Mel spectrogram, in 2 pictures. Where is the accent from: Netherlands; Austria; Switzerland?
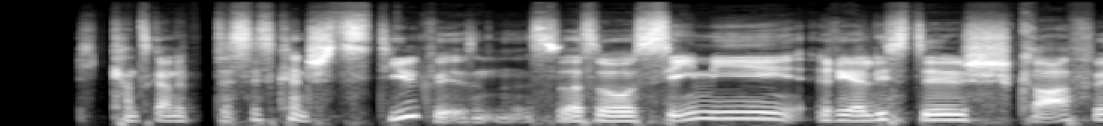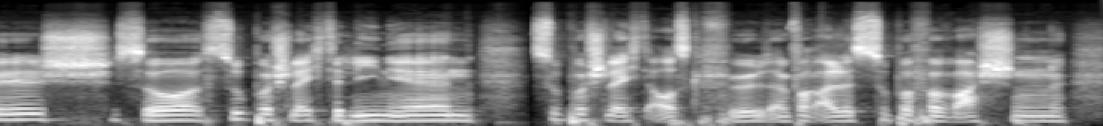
Austria; also born or lived in Bosnia and Herzegovina; Aber ich bin in Österreich aufgewachsen. Also wir sind mit, ich glaube, ich war 1 Jahr alt oder 2 Jahre alt, wie wir geflüchtet sind.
